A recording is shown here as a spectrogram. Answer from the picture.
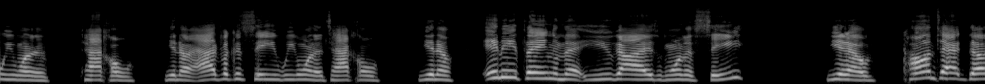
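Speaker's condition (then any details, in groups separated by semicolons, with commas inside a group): Cerebral palsy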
